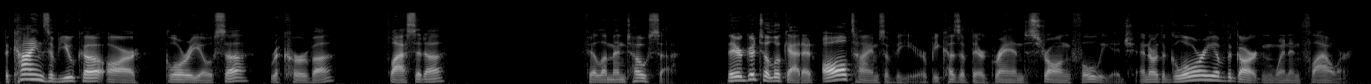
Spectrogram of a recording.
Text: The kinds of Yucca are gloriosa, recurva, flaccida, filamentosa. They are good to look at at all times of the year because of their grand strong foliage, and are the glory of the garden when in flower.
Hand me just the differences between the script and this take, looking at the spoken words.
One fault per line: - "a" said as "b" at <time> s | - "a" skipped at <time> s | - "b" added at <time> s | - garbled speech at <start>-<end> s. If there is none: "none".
none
